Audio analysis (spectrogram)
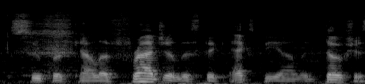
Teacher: So if we take an extremely long word, something like supercalifragilisticexpialidocious, and you write that out, you'll find that you'll get primary stresses alternating with secondary. · you tend to go secondary stress, unstressed, primary stress, unstressed, secondary stress, unstressed, primary stressed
